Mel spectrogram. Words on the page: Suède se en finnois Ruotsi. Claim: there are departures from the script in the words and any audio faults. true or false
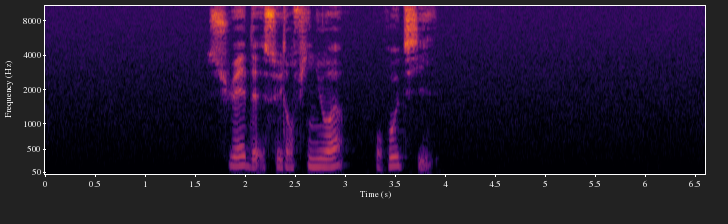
false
